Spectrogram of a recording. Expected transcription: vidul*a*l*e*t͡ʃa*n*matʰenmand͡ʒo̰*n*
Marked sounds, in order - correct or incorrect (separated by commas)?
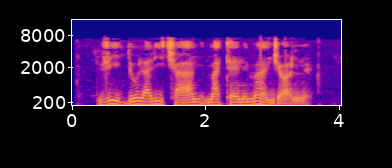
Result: correct, incorrect, correct, correct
